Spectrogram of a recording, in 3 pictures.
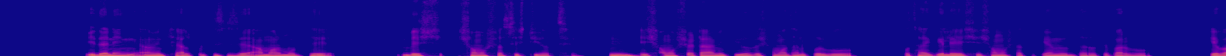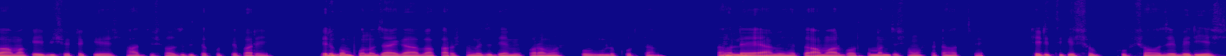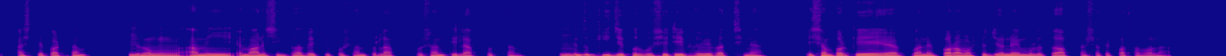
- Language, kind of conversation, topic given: Bengali, advice, সহকর্মীর সঙ্গে কাজের সীমা ও দায়িত্ব কীভাবে নির্ধারণ করা উচিত?
- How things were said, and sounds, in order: tapping; "বেরিয়ে" said as "বেরিয়েস"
